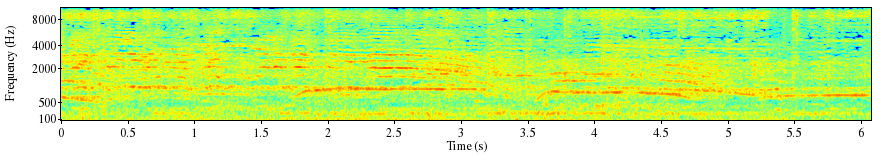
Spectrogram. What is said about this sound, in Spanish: A los carteros, que reparten las cartas, les están empezando a vitorear desde los balcones.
